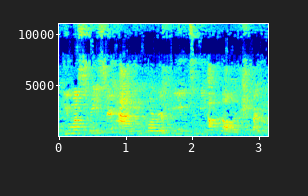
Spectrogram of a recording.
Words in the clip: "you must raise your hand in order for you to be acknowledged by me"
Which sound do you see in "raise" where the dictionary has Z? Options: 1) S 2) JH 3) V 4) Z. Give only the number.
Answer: 1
